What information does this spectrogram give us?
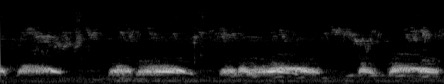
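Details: Spotted Dove kept as a Thep Phanom decoy bird, cooing: low, rounded coo notes in short runs, each phrase of two to three soft notes separated by brief pauses, with faint higher chirps from other birds in the background.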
